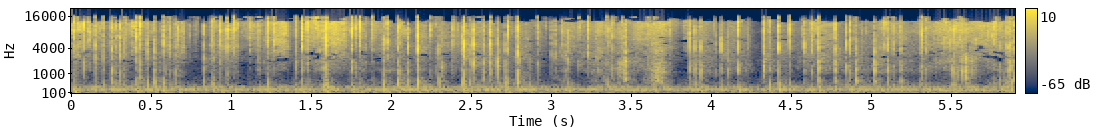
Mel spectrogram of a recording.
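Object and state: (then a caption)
Plastic food package being scratched. Long nails scratch the label and sealed top of a full Priano plastic package of fresh tortellini. A steady run of dense, bright crinkling and scratching ticks is heard, with a low, soft hum beneath it throughout.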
